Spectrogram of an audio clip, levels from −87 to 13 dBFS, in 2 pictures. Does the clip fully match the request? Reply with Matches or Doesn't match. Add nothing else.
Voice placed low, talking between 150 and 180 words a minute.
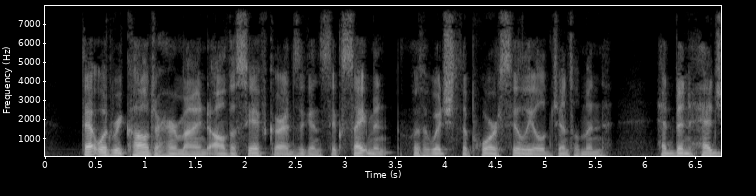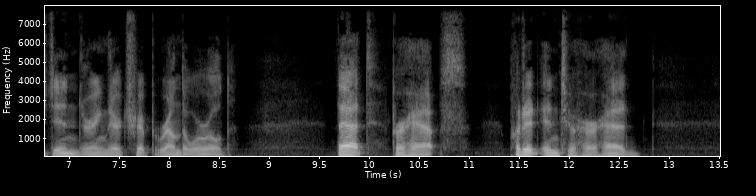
Matches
